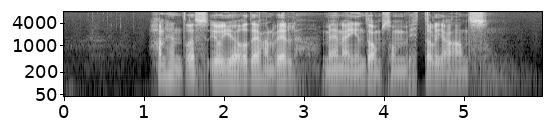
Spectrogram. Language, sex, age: Norwegian, male, 23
